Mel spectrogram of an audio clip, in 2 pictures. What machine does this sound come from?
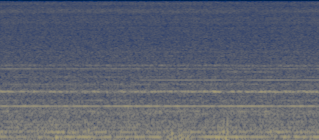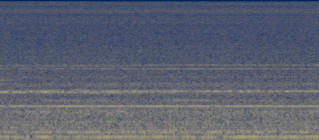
fan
